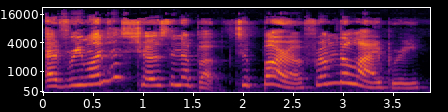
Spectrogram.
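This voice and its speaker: Very high-pitched woman reading to children. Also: normal speed. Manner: expressive, addressing young children. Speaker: storyteller, host. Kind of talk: children's story read-aloud.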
